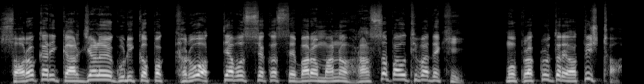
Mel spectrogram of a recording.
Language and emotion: Odia, angry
